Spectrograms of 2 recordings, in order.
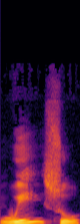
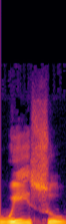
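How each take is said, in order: Both takes have the same delivery.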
